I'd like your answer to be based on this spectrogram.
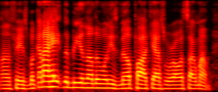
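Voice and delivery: ordinary talk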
